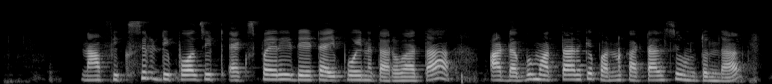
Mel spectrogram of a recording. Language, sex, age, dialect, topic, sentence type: Telugu, female, 18-24, Utterandhra, banking, question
